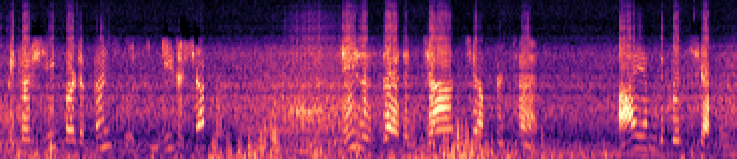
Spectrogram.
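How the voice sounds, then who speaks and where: A devout, kindly boss who speaks earnestly and preachily, in radio drama style. The voice is high for a man. It sounds distant under strong broadcast noise. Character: kindly, devout boss quoting scripture to his employee. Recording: distant, muffled, noisy shortwave broadcast.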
